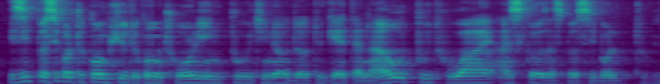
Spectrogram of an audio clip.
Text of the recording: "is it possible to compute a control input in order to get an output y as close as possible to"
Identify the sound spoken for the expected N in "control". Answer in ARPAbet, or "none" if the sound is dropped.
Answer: N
